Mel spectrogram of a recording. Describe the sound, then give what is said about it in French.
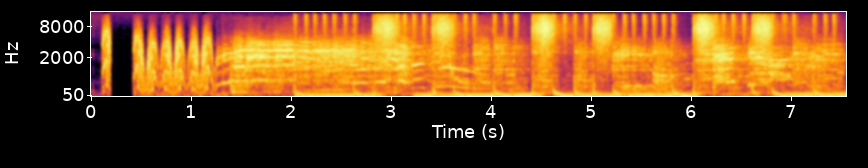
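Loud DJ turntable scratching over a pounding electronic beat, with rapid back-and-forth pitch sweeps repeating in rhythm for several seconds, with no voices, played on radio station CIBL 105 Montréal at about noon. “Au son du scratch, il sera très approximativement midi.”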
